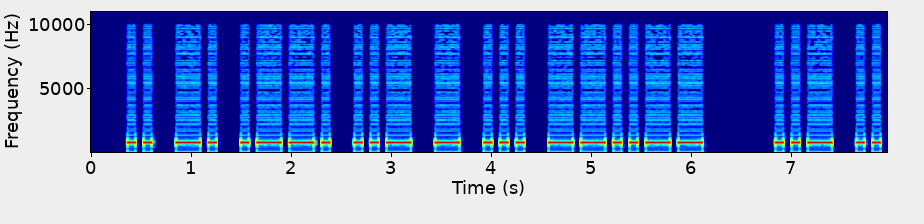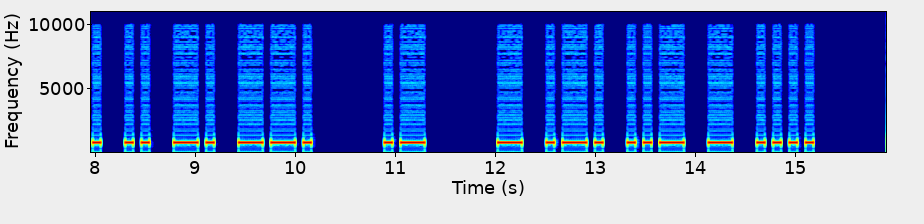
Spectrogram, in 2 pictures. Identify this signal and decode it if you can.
Morse code, heard as a keyed tone, about 15 wpm, 800 Hz. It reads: INPUTS, USING A TRUTH
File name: Technical Subjects / Technical Subjects-mp3s / Gates Intro @13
